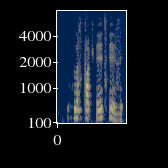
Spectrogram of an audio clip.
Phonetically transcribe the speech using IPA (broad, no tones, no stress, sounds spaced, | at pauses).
h ɯ z tˤ ø t͡ʃʼ e t͡sʼ e z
